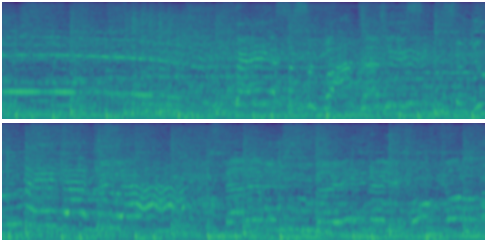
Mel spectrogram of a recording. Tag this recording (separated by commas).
Dance music, Music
